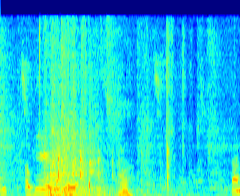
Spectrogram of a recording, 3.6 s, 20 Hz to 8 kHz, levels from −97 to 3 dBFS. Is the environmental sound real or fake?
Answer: fake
